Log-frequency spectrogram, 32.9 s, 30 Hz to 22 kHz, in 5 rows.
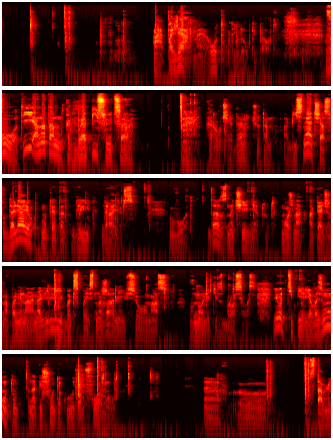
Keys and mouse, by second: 10.5-12.9 drag, 13.5-14.5 right drag, 15.8 shift+middle click, 16.8 middle click, 18.0-19.3 drag, 20.8 BackSpace, 21.6-22.6 middle drag, 23.0 KP_7, 24.0 shift+middle click, 25.7-32.9 drag.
